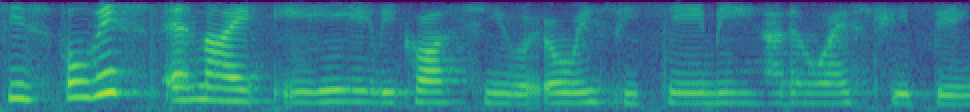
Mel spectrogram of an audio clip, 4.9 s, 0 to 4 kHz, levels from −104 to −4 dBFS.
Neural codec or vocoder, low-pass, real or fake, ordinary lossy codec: codec, 16 kHz, 0.8 kbps, ZipCodec; 3.6 kHz; fake; none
